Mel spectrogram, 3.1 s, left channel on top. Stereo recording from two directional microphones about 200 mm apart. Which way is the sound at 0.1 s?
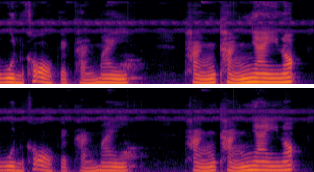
40° left (ahead or behind).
